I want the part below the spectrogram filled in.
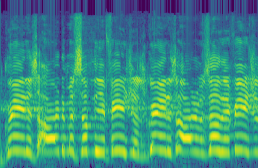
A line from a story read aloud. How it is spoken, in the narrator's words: in a lather shouting and screaming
